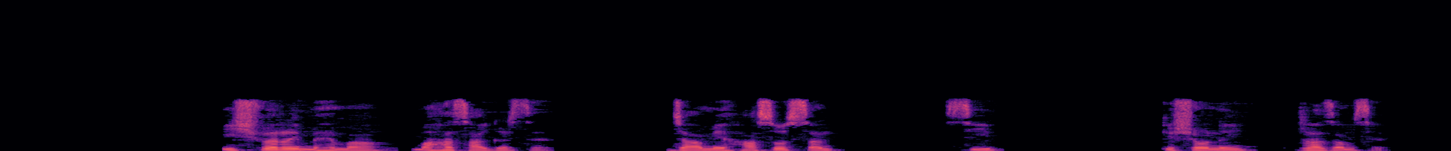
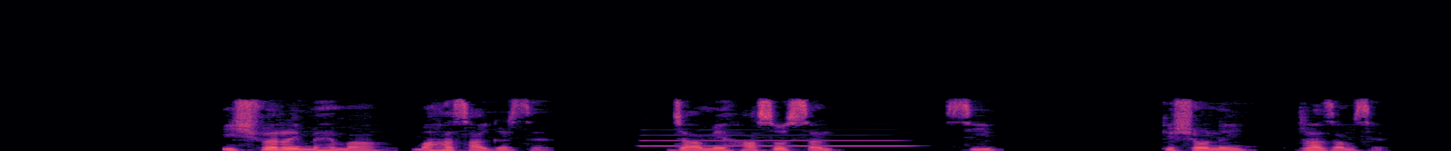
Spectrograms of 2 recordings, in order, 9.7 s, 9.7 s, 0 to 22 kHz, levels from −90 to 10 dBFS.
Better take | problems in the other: first | background sound (Wind instrument, woodwind instrument); 17 dB below the speech

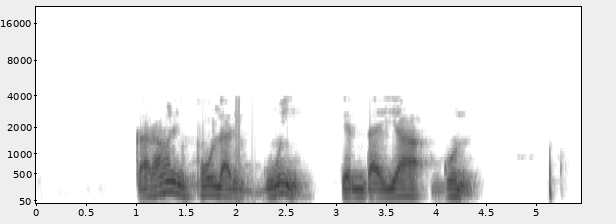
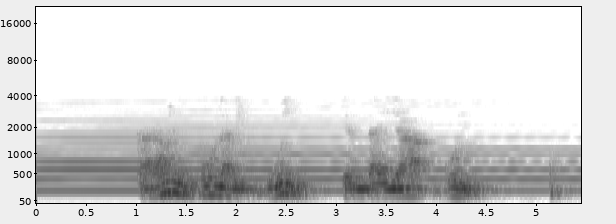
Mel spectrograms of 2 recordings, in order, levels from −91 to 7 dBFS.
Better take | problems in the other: first | background sound (Wind instrument, woodwind instrument); 10 dB below the speech // room echo; dies away in 0.6 s

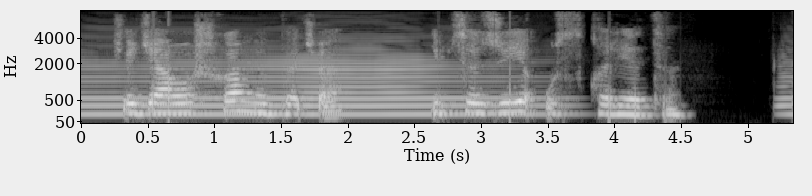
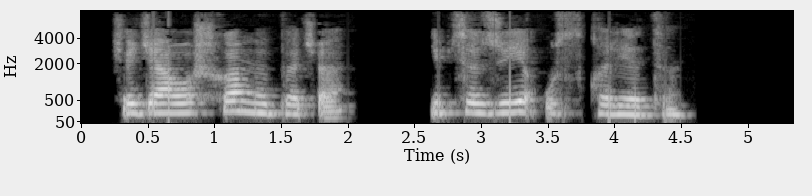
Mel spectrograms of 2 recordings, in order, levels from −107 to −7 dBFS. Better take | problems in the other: second | background sound (Wind instrument, woodwind instrument); 6 dB below the speech

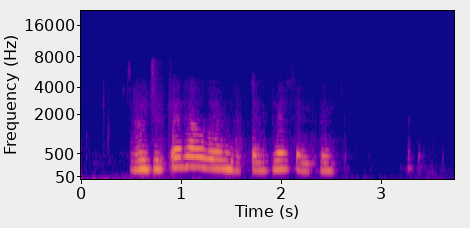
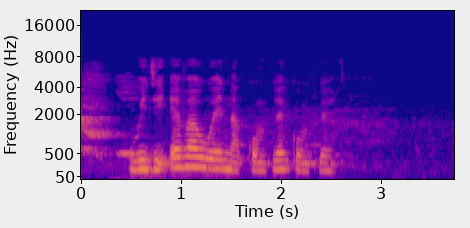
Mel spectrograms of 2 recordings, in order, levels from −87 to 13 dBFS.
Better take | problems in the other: second | noise reduction (neural mask model DeepFilterNet 3)

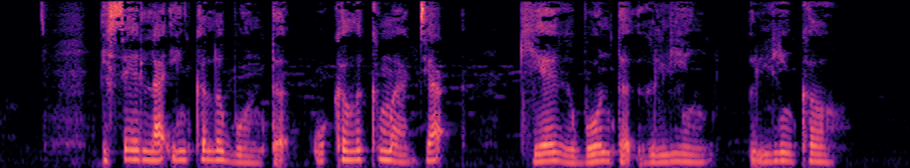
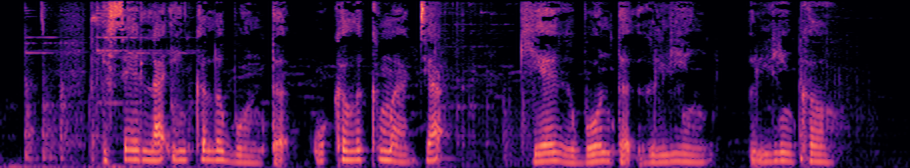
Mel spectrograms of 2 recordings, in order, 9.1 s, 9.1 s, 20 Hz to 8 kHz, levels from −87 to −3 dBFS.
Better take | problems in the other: first | background sound (Shatter); 19 dB below the speech

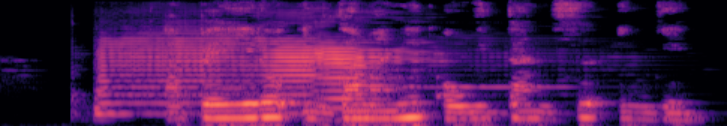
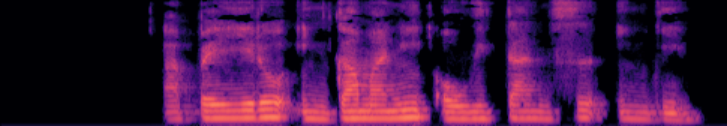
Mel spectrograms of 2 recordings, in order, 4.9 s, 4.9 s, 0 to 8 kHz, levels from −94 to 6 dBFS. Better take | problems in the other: second | noise reduction (classical method WPE with log-MMSE)

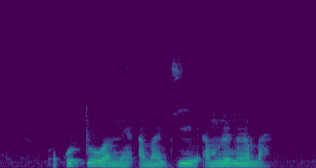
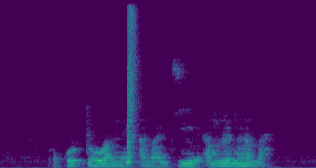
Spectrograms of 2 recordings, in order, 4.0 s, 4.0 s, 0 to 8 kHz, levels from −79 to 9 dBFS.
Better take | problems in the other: first | background sound (Snare drum); 2 dB below the speech // room echo; dies away in 0.3 s

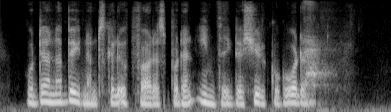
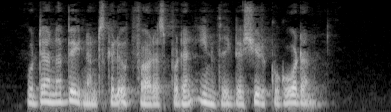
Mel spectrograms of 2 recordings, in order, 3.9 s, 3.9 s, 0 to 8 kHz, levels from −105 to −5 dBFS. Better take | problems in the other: second | noise reduction (neural diffusion model UNIVERSE++)

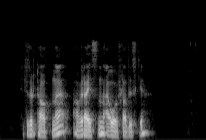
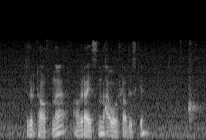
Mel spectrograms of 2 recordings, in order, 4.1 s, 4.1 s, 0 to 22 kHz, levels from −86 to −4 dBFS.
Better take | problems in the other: first | background sound (Bird); 15 dB below the speech

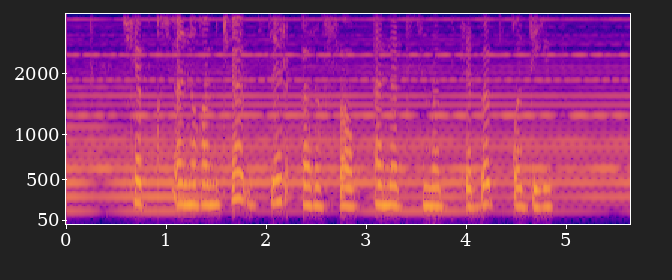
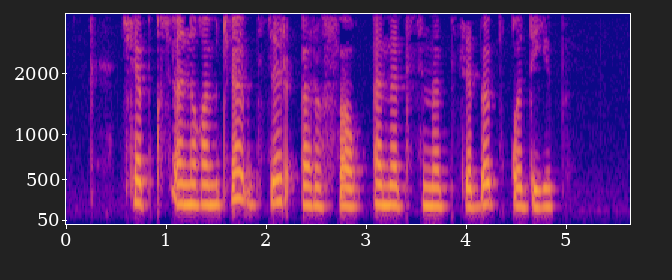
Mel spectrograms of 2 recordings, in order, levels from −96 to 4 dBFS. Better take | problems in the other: second | background sound (Organ); 6 dB below the speech

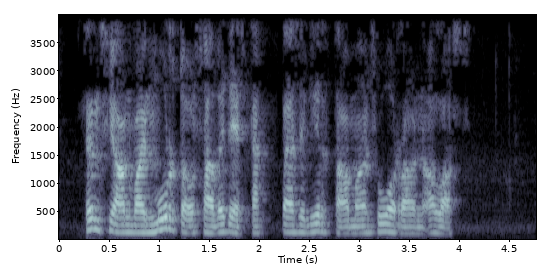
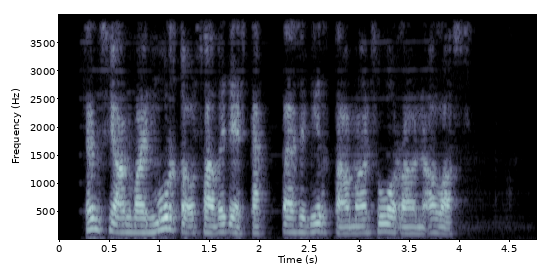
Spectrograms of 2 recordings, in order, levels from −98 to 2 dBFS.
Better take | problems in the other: first | noise reduction (neural mask model DeepFilterNet 3)

